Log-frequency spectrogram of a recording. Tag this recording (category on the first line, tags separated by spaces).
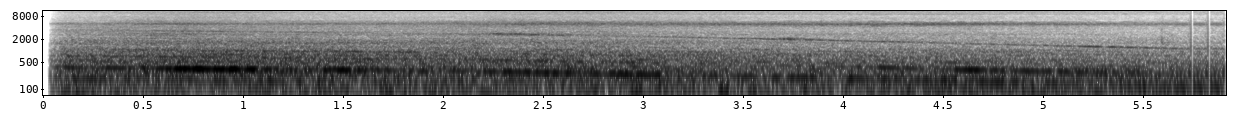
Soundscapes > Urban
transport streetcar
